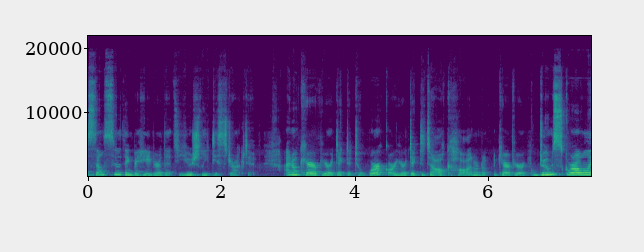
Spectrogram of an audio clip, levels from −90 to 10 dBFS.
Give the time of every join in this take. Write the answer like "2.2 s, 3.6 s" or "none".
6.6 s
